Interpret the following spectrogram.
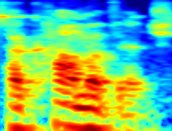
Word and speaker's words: Hakamovich: name is Hakamovich. That's how it's pronounced.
